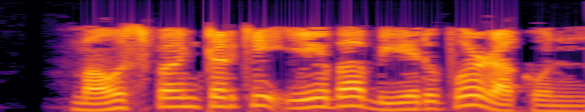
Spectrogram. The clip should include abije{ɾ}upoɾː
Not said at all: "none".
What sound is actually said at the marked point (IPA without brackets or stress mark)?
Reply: ɾ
